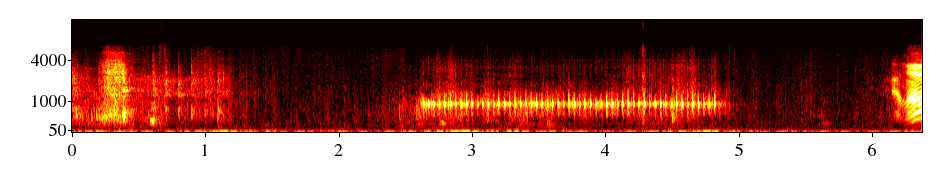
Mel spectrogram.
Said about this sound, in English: I'll phone him right now. I remember his home phone number. Oh, I do hope he's home.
